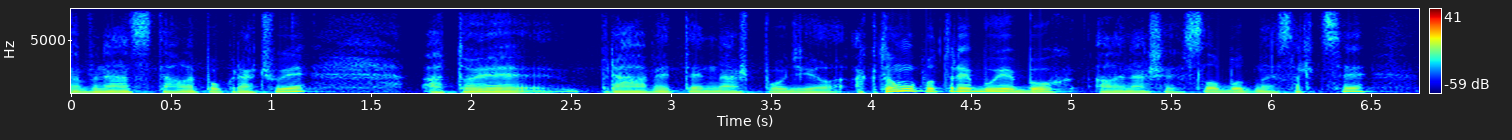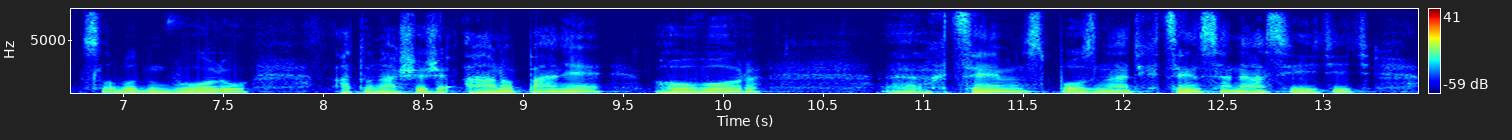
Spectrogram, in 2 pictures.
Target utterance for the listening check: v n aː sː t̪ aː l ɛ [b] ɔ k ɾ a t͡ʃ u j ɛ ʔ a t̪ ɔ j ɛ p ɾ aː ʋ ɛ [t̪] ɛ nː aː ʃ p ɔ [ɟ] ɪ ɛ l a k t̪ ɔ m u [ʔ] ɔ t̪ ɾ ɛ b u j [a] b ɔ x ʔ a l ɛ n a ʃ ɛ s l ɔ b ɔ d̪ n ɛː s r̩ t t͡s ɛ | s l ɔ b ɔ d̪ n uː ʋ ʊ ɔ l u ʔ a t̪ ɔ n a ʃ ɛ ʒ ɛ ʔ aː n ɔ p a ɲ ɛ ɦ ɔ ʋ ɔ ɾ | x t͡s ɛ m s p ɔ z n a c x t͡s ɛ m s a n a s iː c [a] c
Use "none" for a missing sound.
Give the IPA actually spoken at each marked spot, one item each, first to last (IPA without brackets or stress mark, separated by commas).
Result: p, t̪, ɟ, p, ɛ, i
